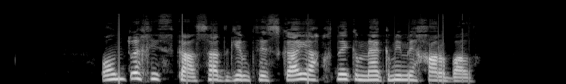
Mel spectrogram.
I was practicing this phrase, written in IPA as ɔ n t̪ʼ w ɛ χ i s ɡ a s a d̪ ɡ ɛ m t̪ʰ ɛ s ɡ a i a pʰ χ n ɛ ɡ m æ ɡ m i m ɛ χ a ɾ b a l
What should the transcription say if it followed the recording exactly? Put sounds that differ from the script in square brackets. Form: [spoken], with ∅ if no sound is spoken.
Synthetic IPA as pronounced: ɔ n t̪ʼ w ɛ χ i s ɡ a s a d̪ ɡ ɛ m t̪ʰ ɛ s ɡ a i a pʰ χ n ɛ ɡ m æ ɡ m i m ɛ χ a ɾ b a l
